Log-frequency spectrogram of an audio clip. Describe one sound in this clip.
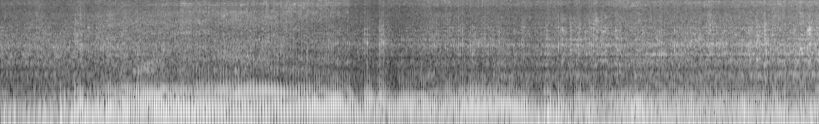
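A motorbike engine buzzes as it passes close by.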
